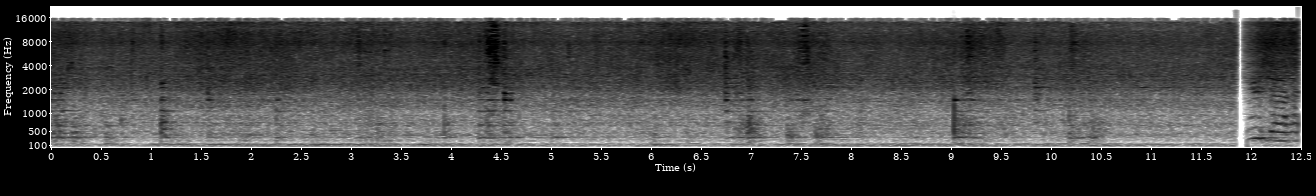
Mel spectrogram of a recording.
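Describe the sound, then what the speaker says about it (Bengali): Crab pieces frying in a pan sizzle steadily while being stirred, with repeated scraping strokes against the pan and a voice talking over it. "হালকা একটু নাড়াচাড়া দিয়ে দিচ্ছি"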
